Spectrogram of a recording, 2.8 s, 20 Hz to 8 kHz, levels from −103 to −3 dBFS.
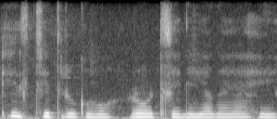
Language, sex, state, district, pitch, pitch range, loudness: Hindi, female, Madhya Pradesh, Bhopal, 205 Hz, 200-220 Hz, -16 LUFS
